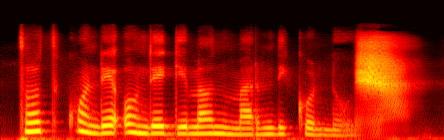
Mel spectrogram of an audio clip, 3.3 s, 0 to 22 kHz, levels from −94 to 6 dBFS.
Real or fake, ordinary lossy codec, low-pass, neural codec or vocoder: fake; none; 10.8 kHz; codec, 24 kHz, 0.9 kbps, WavTokenizer, large speech release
